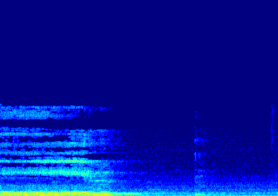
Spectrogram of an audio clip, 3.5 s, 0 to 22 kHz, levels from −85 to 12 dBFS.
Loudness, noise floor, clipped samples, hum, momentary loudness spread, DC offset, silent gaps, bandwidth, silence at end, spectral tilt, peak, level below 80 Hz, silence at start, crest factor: -26 LUFS; -49 dBFS; under 0.1%; none; 24 LU; under 0.1%; none; 10.5 kHz; 0 s; -6.5 dB/octave; -14 dBFS; -54 dBFS; 0 s; 14 dB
